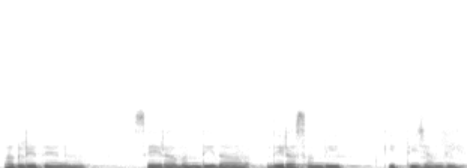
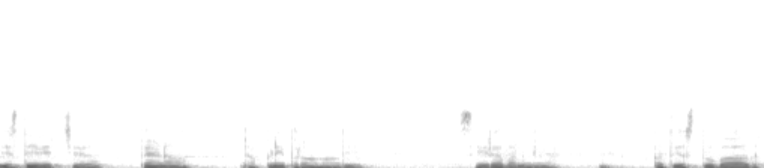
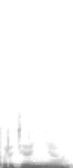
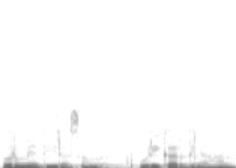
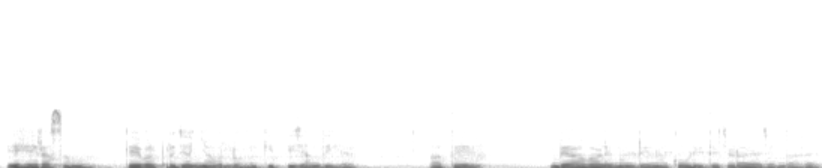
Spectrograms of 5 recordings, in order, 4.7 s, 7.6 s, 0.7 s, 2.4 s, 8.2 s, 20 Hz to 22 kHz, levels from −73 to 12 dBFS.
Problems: background sounds at intervals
